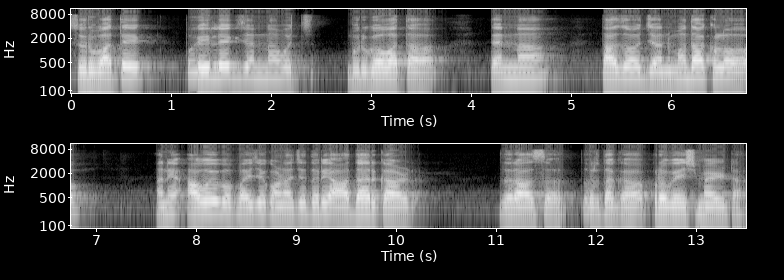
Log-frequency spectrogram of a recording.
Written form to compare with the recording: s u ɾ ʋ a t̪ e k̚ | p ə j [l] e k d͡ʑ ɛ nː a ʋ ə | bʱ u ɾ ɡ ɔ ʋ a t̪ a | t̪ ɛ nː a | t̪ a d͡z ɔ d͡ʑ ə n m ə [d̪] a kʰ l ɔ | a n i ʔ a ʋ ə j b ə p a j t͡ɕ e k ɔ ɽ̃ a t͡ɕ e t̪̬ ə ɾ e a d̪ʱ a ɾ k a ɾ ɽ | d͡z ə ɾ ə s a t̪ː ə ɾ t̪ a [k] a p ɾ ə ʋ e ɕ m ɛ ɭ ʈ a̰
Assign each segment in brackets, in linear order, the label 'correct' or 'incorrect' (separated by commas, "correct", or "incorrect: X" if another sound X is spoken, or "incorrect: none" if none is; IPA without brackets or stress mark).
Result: correct, correct, correct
